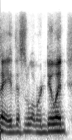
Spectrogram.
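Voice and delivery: ordinary talk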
